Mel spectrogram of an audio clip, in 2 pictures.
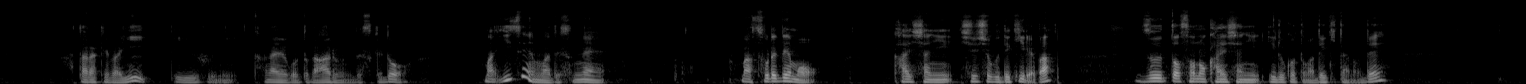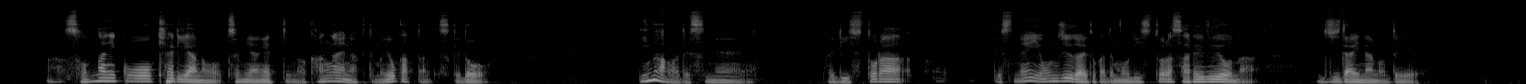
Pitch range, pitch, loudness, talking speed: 95-120 Hz, 105 Hz, -37 LUFS, 270 characters per minute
